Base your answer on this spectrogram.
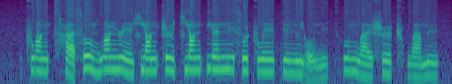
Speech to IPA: ʈ͡ʂ w ɑ˨˦ ŋ t͡sʰ ä̰˨˩ s o˥˨ ʊ̯ m w ɑ˦ ŋ ɻ e˨˦ ɪ̯ ɕ j ɑ˦ ŋ ʈ͡ʂ ɻ̩˥˨ t͡ɕ j ɑ˦ ŋ p j ɛ˦ n̪ i˥˨ s u˥˨ ʈ͡ʂ w e˦ ɪ̯ t̪ y˦ n l j o̰˨˩ ʊ̯ n̪ i˨˦ t̪ʰ u˦ n̪ w a˨˦ ɪ̯ ʂ ɻ̩˦ ʈ͡ʂʰ w ä˨˦ m y˧

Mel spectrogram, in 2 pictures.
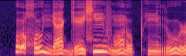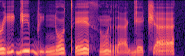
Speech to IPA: o̰˥ χ u˧˥˧ ɲ æ˩˧˩ ɡ e˩˧˩ ɕ ĩ˥ v õ˩˧˩ ɾ o˩ pʰ ĩ˩ r u˩˧˩ ɹ ḭ˧˥˧ ɡ i˥ b ḭ˩ ɲ o˧˥˧ tʼ e˧˥˧ θ ũ˩˧˩ r æ̰˩ ɡ e˩ t͡ʃ æ̰˥

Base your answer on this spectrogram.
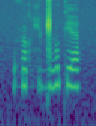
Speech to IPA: θ ə̃ χ ç ʊ ɡ͡ǁ ə̃ o̯ kʲ æ

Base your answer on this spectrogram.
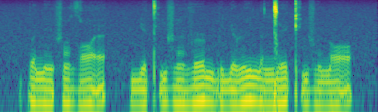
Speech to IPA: p ə n ẽ f ĩ zˤ æ | ʎ e tʼ i v æ̃ v ə˞ m b ɘ ʎ ɘ ɭ ĩ n ə ŋ͡ǀ e kʼ i v ə̃ n ɒ

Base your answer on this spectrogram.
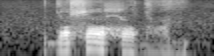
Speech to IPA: dˤ ɯ sˤ i χ o dˤ e̤

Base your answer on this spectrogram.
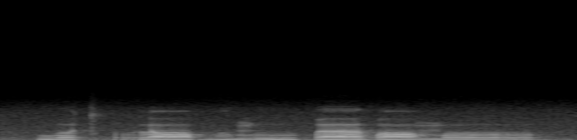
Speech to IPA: w o t͡sʼ o̰ l ɔː b ɔ̤ m uː ɓ ʌː ɓ ɔː m oː

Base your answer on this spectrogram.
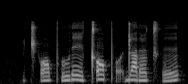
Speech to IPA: t͡ʃʼ ɔ˩˥ pʼ u˩˥ ɾ e˥˩ tʼ ɔ˥ pʼ ɔ̰˩˥ ɖ a˥˩ ɾ œ˥˩ t͡sʼ ɘ˩˥

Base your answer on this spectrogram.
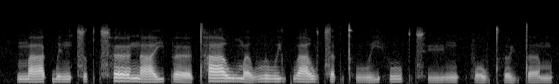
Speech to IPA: m aː˨ k̚ w ɪ˨˧ ŋ t͡s ʊ˨˥ k̚ t͡sʰ œː˥ n̪ aː˧ j p œː˨˩ t̪ʰ aː˥ w m ɐ˨˥ w l uː˥ j kʷ aː˥ w t͡s ɐ˧ k̚ t̪ʰ uː˨˧ j h uː˥ k̚ t͡sʰ yː˨˧ ŋ ʊ˨˥ k̚ f o˨˩ w t̪ʰ ɵ˨ ɥ t̪ ɐ˧ m

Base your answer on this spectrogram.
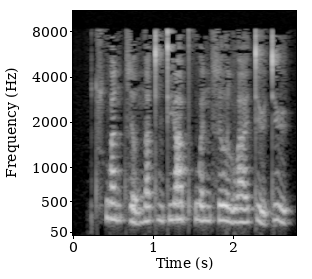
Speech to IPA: t͡sʰ w a˥˩ n t͡s ɹ̩˨˩ n̪ ä˥ t̪ y˨ n t̪ j ä˥˧ pʰ w ə˥˧ n s ɹ̩˥˩ l w a˧˥ ɪ̯ t̪ y̰˨˩ t̪ y˥˩

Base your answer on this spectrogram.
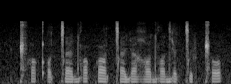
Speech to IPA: ǁʰ ɔ qʼ ɒ ǀ æ d w ɒ qʷ æ ǀ æ j æ ʁ ɒ d w ɒ d j ɜ ǀ ɪ f ǁ ɔ

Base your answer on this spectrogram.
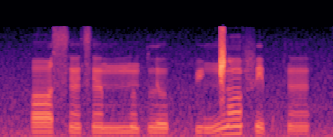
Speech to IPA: ɑ˩ s ɐ̃˩ s ɐ̃˩ mː õ˩ p l o˩ pː y˩ ŋ͡ǁ ɑ̃˥ f e˩ p k ɐ̃˩

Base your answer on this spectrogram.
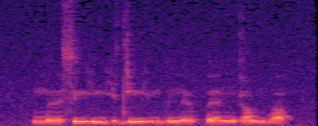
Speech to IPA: m əː s ə mʲ ɛ mʲ ɛ d i mʲ əː m b ə n əː p ɜː ŋ ɡ ɑ m b ɒ

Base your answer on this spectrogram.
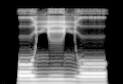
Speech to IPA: o˦ ʎ i˦ ʎ o˦

